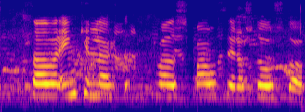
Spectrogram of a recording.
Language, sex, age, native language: Icelandic, female, 13, Icelandic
